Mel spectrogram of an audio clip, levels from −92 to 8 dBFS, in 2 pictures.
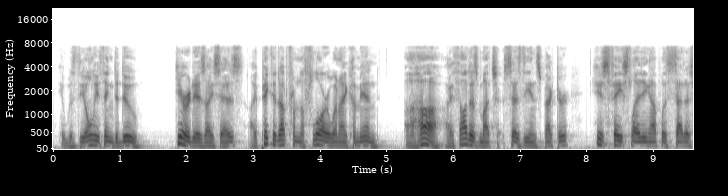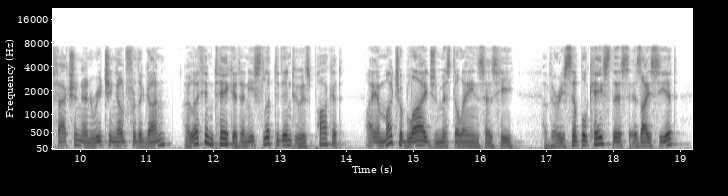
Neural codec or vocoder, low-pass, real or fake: none; 7.2 kHz; real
